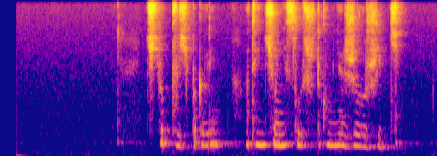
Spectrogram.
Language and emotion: Russian, angry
